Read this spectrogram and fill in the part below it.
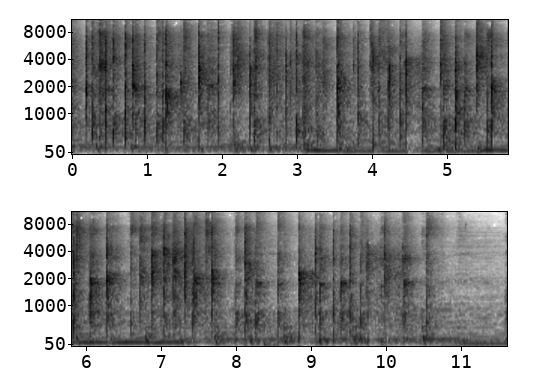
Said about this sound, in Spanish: Dicen, dicen, dicen, dicen que cuando aplaudís, los nervios de las manos generan una gran electricidad en todo tu cuerpo. Así que empecemos este programa aplaudiendo. ¡Vamos!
